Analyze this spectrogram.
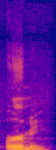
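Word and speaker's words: Ermey: It's not Army, it's Ermy. Arlie Ermy. Ermy.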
